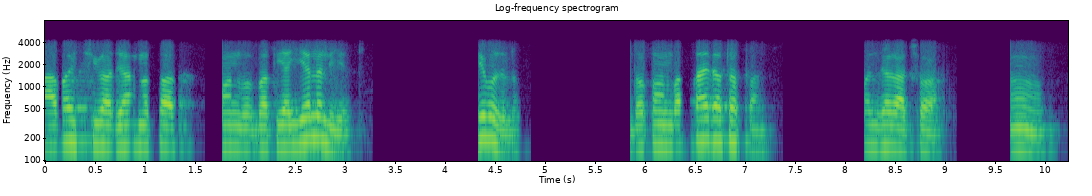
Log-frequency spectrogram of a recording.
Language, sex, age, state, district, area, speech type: Maithili, male, 18-30, Bihar, Begusarai, rural, conversation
